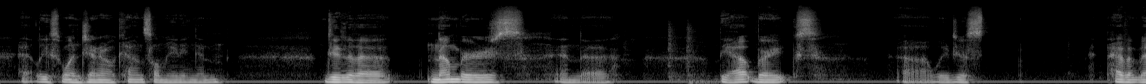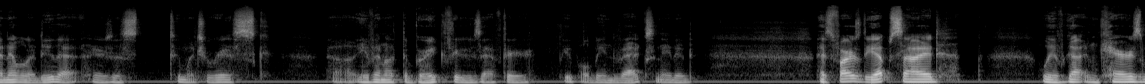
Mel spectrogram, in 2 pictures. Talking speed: 120 wpm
